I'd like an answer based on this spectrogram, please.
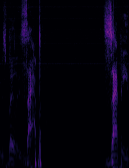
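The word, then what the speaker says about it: Zappe: name is Bailey zap zappy there should be a y on the end oh and New England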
